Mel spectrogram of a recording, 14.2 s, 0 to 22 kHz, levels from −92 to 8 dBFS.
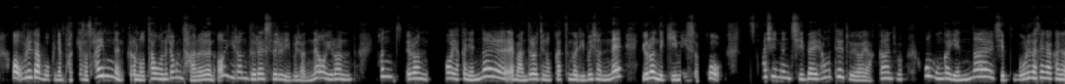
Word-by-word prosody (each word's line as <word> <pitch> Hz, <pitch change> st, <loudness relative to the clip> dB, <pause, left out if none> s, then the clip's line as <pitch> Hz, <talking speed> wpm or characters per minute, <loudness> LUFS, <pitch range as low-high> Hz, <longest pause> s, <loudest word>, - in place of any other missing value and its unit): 어 290 Hz, -, +7 dB
우리가 310 Hz, +1 st, +5 dB
뭐 215 Hz, -2 st, -3 dB
그냥 200 Hz, -1 st, -4 dB
밖에서 200 Hz, +2 st, -5 dB
사 340 Hz, -, +2 dB
입는 355 Hz, -, +2 dB
그런 215 Hz, -2 st, -1 dB
옷하고는 240 Hz, +4 st, +1 dB
쪼끔 295 Hz, +3 st, -1 dB
다른 205 Hz, -2 st, -1 dB
'어 355 Hz, -, +2 dB
이런 295 Hz, -6 st, -2 dB
드레스를 240 Hz, -2 st, 0 dB
입으셨네? 185 Hz, -, -3 dB
어 290 Hz, -1 st, +1 dB
이런 230 Hz, -1 st, -1 dB, 0.3 s
현지 360 Hz, -1 st, -3 dB
이런 250 Hz, -1 st, +2 dB, 0.2 s
어 275 Hz, -1 st, +2 dB
약간 240 Hz, +1 st, -1 dB
옛날에 290 Hz, -, +3 dB
만들어진 215 Hz, +3 st, +1 dB
옷 195 Hz, -, -4 dB
같은 220 Hz, +2 st, -3 dB
걸 210 Hz, -3 st, 0 dB
입으셨네?' 230 Hz, -, +1 dB, 0.3 s
이런 275 Hz, 0 st, +6 dB
느낌이 200 Hz, 0 st, -1 dB
있었고 175 Hz, -, -3 dB, 0.5 s
사시는 335 Hz, -5 st, -2 dB
집의 245 Hz, 0 st, +2 dB
형태도요 295 Hz, -, -2 dB
약간 265 Hz, -, -3 dB
좀 230 Hz, -3 st, -9 dB, 0.3 s
어 390 Hz, -, +2 dB
뭔가 265 Hz, -6 st, 0 dB
옛날 300 Hz, -, +1 dB
집 200 Hz, -5 st, -2 dB
우리가 270 Hz, +7 st, +3 dB
생각하는 265 Hz, -6 st, +2 dB
240 Hz, 390 characters per minute, -24 LUFS, 205-290 Hz, 0.5 s, 어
